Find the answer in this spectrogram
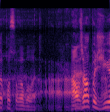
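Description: A man's voice without clear words, its pitch bending up and down near the end.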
